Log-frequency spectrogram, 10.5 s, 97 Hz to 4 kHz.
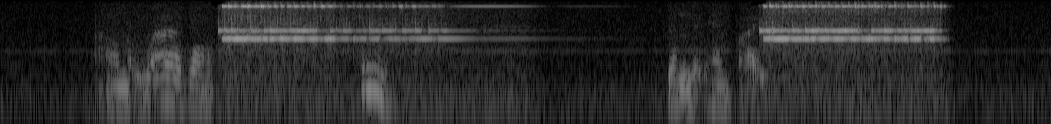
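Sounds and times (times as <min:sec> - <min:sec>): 
speech: 0:01.2 - 0:02.4, 0:03.6 - 0:04.0, 0:06.7 - 0:07.9
telephone ringing with a bright electronic trill: 0:02.2 - 0:06.2, 0:07.6 - 0:09.6.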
